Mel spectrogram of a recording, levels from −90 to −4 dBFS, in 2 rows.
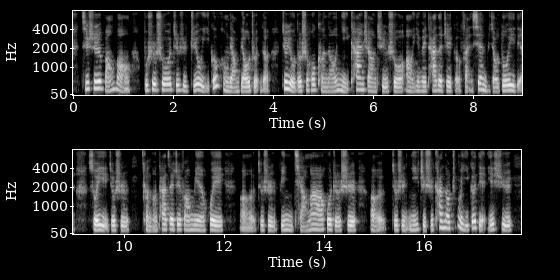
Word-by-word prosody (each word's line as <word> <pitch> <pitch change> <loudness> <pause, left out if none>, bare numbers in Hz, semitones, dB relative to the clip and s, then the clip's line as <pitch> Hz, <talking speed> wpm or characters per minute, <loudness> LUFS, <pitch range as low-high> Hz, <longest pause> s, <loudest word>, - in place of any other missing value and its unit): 其 230 -1 -1
实 250 +1 +5
往 225 - -3
往 210 - -3 0.2
不 185 - 0
是 200 +2 +3
说 200 0 +2
就 185 -2 -1
是 175 -4 -4
只 165 - -4
有 200 -1 +5
一 - - -6
个 315 +5 +2
衡 165 - -5
量 155 -1 -2
标 155 0 +4
准 160 - -2
的。 - - -4 0.2
就 245 -1 +5
有 165 -9 +6
的 160 +1 +2
时 175 +3 -2
候 195 +1 0
可 165 -4 -6
能 150 +5 -5
你 155 - -3
看 210 -1 -1
上 155 -6 -4
去 150 0 -3
说， 150 -2 +1
啊， 150 -1 -6
因 165 +1 -5
为 160 -1 -1
他 175 - 0
的 175 -1 +3
这 165 -2 0
个 80 - -6
返 175 - -8
现 205 0 +1
比 165 - -15
较 145 - -2
多 180 +3 +3
一 180 -2 +5
点， - - -5 0.3
所 170 - +7
以 170 -2 +4
就 160 -1 +2
是 160 -1 -2 0.2
可 160 - -2
能 150 +2 -6
他 180 +1 +1
在 180 0 +5
这 175 0 +1
方 165 -1 -2
面 165 -2 -1
会， 160 -2 +4 0.3
呃， 80 -1 -5
就 160 - -4
是 155 -2 -1
比 165 - -1
你 165 -3 -4
强 145 +2 -6
啊， 180 -1 +1
或 180 0 +3
者 155 -3 -1
是， 160 0 +2 0.2
呃， - - -3
就 165 - 0
是 165 -1 -2
你 165 +3 -4
只 185 -4 -3
是 170 - -2
看 245 +6 0
到 220 -2 +2
这 225 +7 -8
么 225 - +4
一 160 -5 -2
个 230 +8 +4
点。 - - -1
也 175 - +1
许 170 -5 -1
170 Hz, 270 characters per minute, -21 LUFS, 155-190 Hz, 0.3 s, 所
